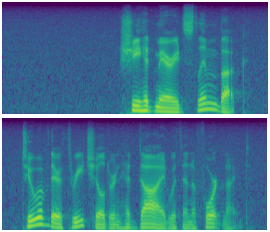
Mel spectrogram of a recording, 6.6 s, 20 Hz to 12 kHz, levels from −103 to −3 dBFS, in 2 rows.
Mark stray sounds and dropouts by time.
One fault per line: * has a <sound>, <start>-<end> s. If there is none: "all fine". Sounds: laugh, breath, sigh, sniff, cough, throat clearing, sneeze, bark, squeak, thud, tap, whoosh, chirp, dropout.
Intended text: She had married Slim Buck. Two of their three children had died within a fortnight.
all fine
